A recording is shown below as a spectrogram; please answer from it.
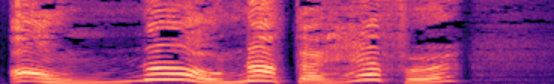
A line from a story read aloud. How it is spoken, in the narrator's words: Mary cried out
